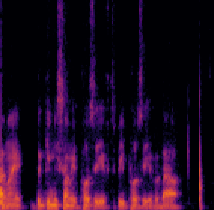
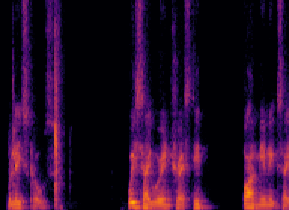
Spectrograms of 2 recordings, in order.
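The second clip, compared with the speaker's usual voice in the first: normal talking voice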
